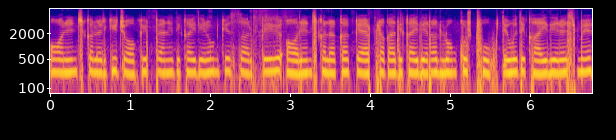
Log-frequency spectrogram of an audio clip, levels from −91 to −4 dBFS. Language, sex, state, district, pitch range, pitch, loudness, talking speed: Hindi, female, Bihar, Saran, 235-250 Hz, 240 Hz, -17 LUFS, 240 wpm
